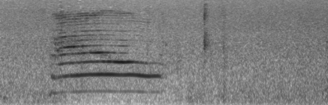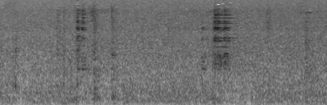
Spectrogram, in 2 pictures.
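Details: One clear, level meow from a cat at a cat cafe, lasting about a second, followed by steady rumbling background noise and faint clicks.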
